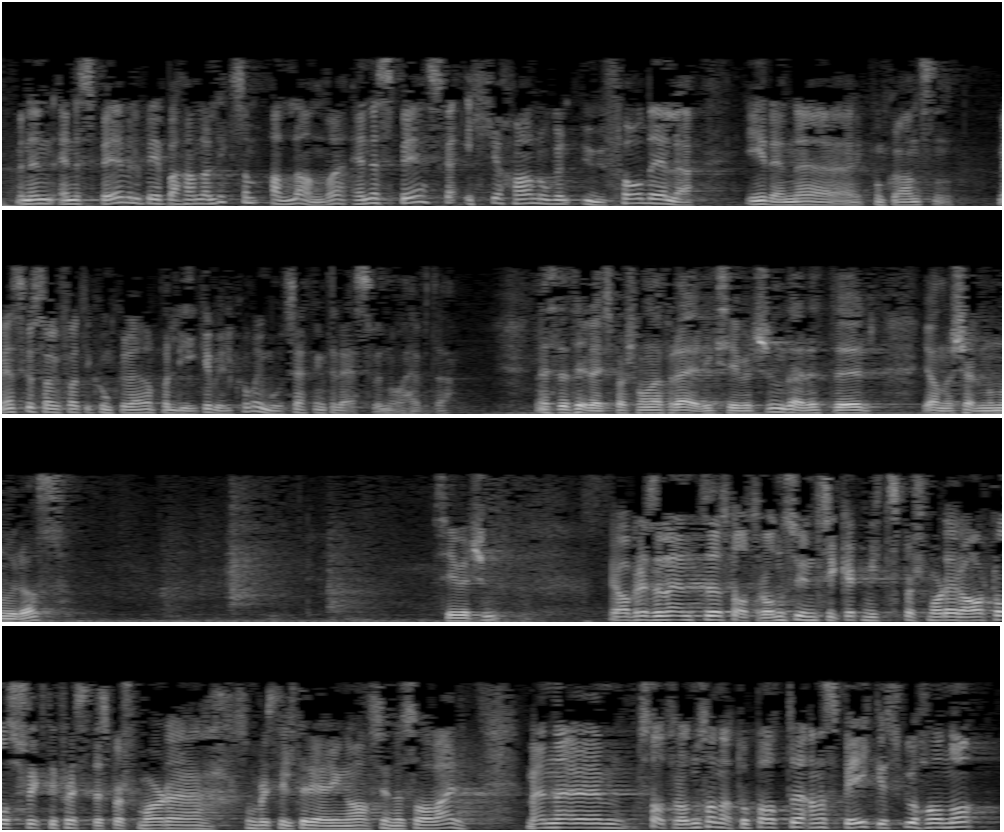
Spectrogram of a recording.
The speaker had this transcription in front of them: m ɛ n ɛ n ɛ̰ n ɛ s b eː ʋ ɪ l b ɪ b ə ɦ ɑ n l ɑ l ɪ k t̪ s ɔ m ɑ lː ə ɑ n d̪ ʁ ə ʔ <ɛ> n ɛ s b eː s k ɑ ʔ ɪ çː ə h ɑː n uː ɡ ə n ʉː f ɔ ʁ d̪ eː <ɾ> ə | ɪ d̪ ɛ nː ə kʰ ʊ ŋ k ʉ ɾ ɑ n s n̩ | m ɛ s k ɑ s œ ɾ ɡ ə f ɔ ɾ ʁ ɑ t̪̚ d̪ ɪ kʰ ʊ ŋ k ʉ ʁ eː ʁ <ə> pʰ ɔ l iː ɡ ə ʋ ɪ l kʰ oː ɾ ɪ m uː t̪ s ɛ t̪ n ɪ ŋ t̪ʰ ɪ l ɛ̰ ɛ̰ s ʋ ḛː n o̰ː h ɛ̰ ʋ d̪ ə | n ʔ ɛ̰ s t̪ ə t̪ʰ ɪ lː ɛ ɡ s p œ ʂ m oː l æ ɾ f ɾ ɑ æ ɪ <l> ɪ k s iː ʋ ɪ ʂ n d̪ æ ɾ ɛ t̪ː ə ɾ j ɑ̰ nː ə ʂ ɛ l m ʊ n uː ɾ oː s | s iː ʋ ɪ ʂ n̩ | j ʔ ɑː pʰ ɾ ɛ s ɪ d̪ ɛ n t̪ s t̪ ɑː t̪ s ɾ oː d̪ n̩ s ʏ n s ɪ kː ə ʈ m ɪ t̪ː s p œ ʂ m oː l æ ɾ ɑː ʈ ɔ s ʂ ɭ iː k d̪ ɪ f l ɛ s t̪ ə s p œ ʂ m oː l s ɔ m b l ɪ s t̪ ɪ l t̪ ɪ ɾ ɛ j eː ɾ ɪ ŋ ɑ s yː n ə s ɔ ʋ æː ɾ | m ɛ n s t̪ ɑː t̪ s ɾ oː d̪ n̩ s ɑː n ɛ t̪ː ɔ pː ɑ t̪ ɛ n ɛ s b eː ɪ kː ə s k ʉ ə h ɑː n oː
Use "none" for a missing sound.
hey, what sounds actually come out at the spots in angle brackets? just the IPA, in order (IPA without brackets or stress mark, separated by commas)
ɛ, l, ə, ɾ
